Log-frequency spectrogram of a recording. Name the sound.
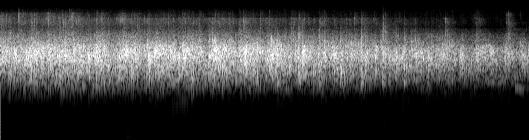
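applause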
